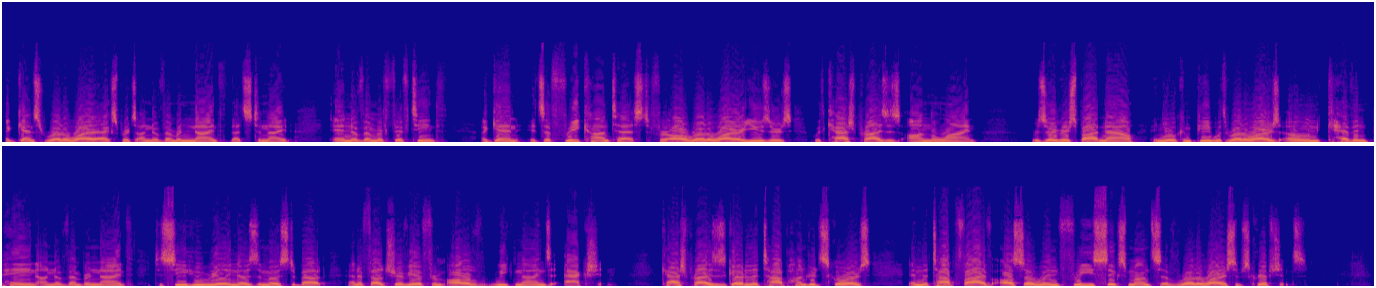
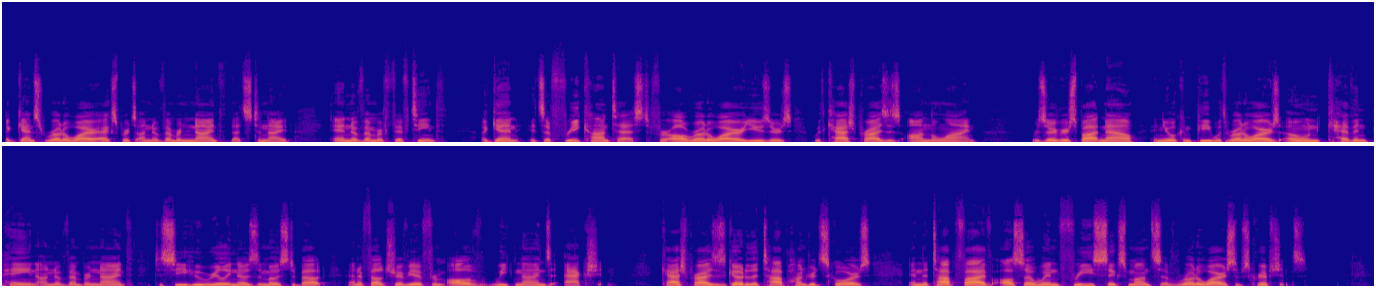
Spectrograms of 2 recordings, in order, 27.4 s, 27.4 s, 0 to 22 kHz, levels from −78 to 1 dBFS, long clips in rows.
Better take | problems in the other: second | distortion; heavy; 9% of the sound clipped

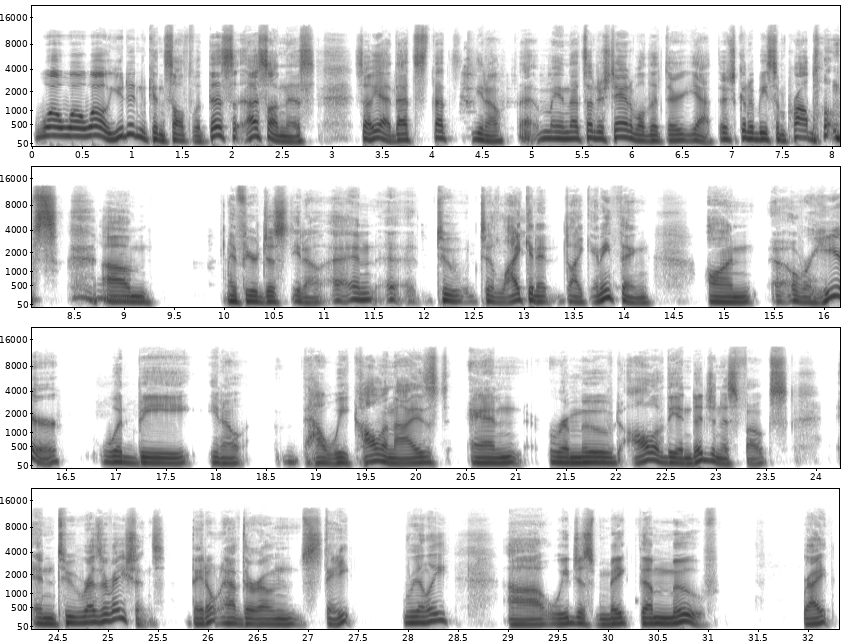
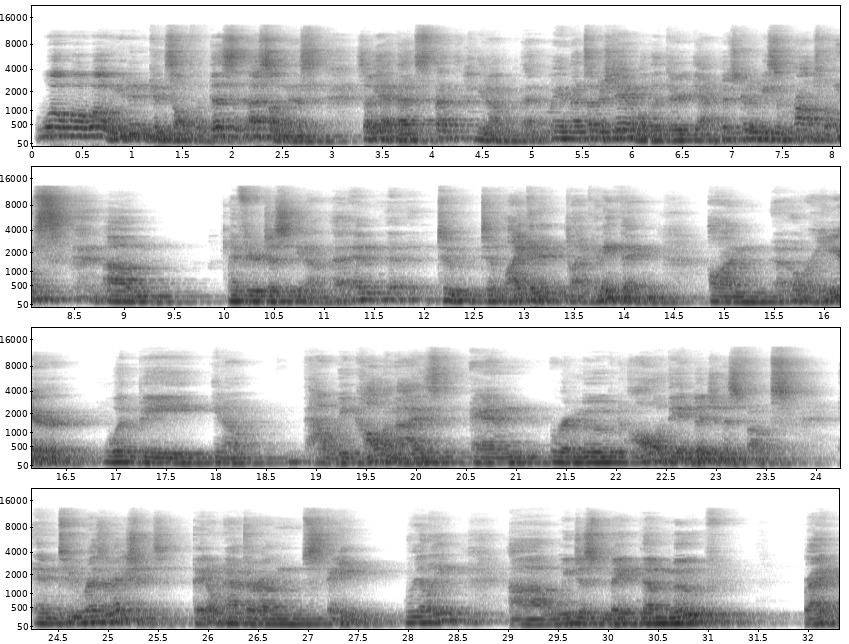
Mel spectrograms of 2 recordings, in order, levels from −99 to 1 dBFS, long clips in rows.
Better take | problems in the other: first | off-mic speech; far // room echo; noticeable; dies away in 0.8 s

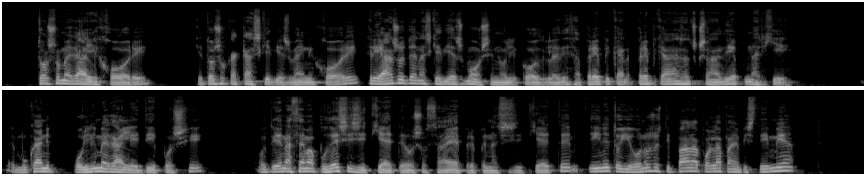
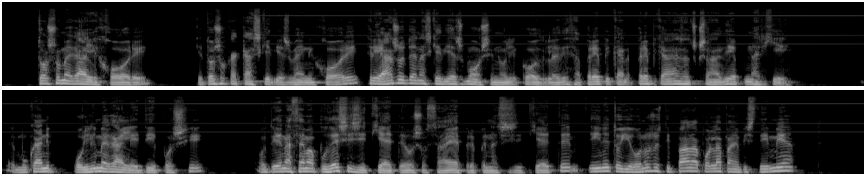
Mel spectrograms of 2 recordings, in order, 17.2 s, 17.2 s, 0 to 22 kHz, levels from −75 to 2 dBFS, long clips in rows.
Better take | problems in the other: first | high-pitched whine; faint; from 2.5 s on; 11 kHz, 25 dB below the speech

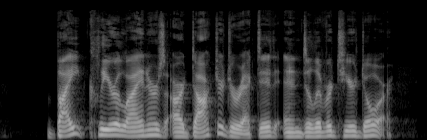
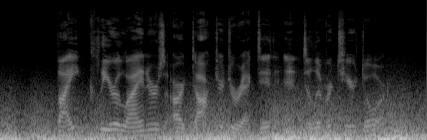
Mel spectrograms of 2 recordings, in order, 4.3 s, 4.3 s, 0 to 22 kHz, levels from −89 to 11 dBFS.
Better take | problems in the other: first | wind noise on the microphone; heavy; 2 dB below the speech

